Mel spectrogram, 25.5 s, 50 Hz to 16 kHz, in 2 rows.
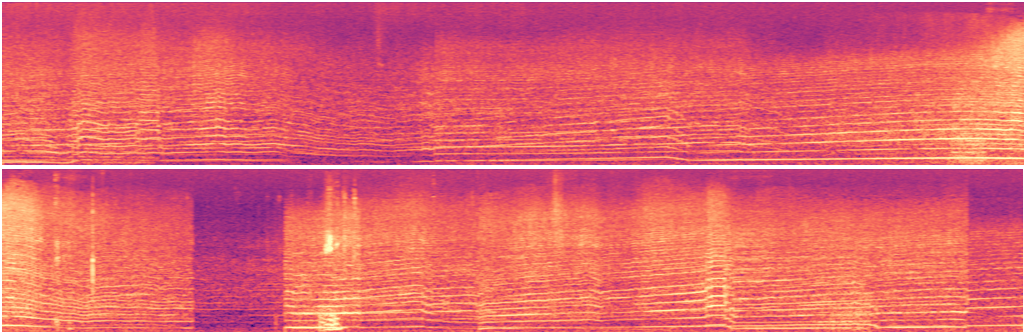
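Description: MX-5 Cup race cars warming up in a racing video game, engines droning and revving in rising and falling harmonic tones with a short dip and a sharp surge, steady and close.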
